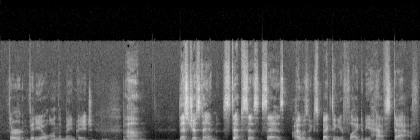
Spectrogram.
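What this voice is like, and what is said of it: Serious monotone newscaster voice. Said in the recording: “say it with a serious monotone voice... Do your best newscaster voice.”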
